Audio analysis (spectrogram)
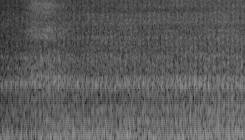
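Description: Motorcycle engine on a summer road trip along narrow winding French country roads, a loud close steady rumble with a dense low throb and constant wind-blown drone, no voices.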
